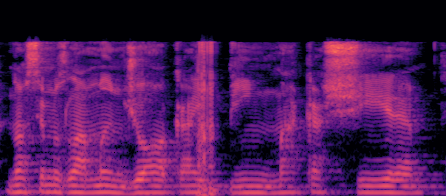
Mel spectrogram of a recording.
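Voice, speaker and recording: A man's voice: medium pitch, completely flat delivery, measured pace, muffled recording, background noise. A male teacher with a Paraná accent giving a recorded class lecture, chatty and digressive, constantly checking in with the listener. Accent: Paraná, southern Brazil.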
